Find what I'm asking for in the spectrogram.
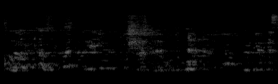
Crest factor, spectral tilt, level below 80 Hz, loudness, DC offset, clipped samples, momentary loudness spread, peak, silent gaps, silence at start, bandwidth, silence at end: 20 dB; 6 dB/octave; under -90 dBFS; -50 LUFS; under 0.1%; under 0.1%; 8 LU; -32 dBFS; none; 0.05 s; 11 kHz; 0 s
